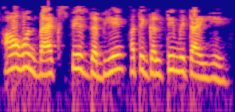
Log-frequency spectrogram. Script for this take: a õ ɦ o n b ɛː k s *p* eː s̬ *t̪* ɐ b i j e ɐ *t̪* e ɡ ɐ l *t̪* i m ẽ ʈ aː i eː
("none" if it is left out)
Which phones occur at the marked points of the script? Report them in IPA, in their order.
p, d̪, t̪, t̪

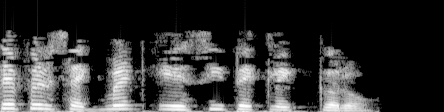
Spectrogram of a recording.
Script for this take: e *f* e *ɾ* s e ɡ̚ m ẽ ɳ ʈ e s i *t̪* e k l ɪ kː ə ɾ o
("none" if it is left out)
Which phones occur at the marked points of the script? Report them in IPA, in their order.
f, ɾ, t̪

